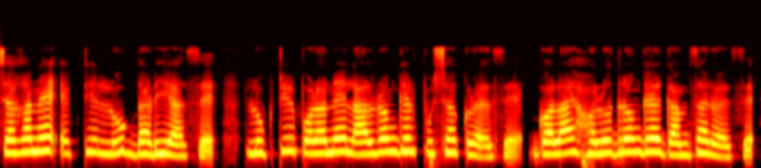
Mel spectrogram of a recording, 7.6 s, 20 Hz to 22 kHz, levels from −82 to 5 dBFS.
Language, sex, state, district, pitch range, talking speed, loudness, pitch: Bengali, female, Assam, Hailakandi, 275-315 Hz, 125 wpm, -14 LUFS, 290 Hz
